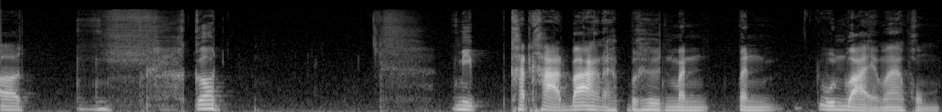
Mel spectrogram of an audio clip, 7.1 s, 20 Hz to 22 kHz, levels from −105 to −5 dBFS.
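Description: No technical faults can be heard anywhere in the speech recording.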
